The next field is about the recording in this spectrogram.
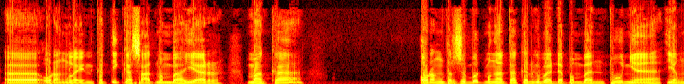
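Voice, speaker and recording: A man answering religious questions as a teacher, in a measured, explanatory way that cites Arabic sayings. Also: mid-range voice, mellow, dry recording. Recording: muffled lo-fi audio.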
